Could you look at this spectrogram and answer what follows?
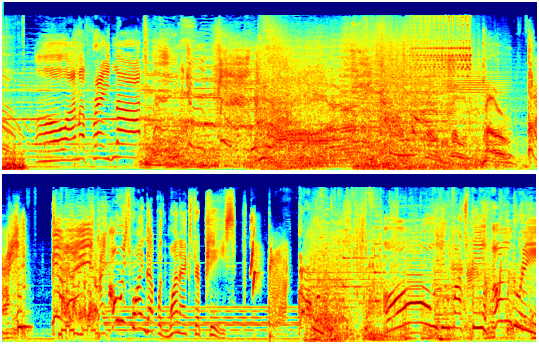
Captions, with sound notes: Oh, I'm afraid not. [roaring] [yelling] I always wind up with one extra piece. [chomping] Oh, you must be hungry!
